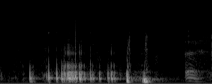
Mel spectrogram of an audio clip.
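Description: Handling noise on a microphone: a cluster of knocks and low rumbling lasting about a second, then a man's short hesitant "euh" near the end.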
